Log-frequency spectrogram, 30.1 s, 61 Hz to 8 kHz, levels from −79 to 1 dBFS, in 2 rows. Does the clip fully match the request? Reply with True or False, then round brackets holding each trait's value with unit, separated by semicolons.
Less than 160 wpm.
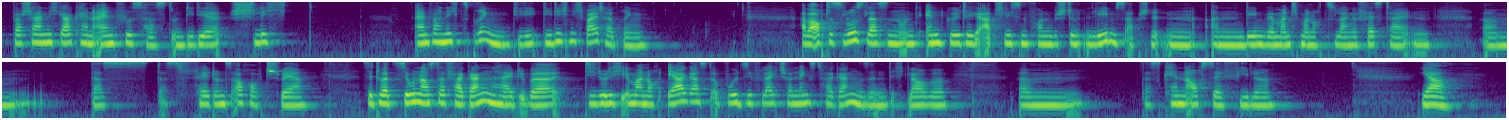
True (140 wpm)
